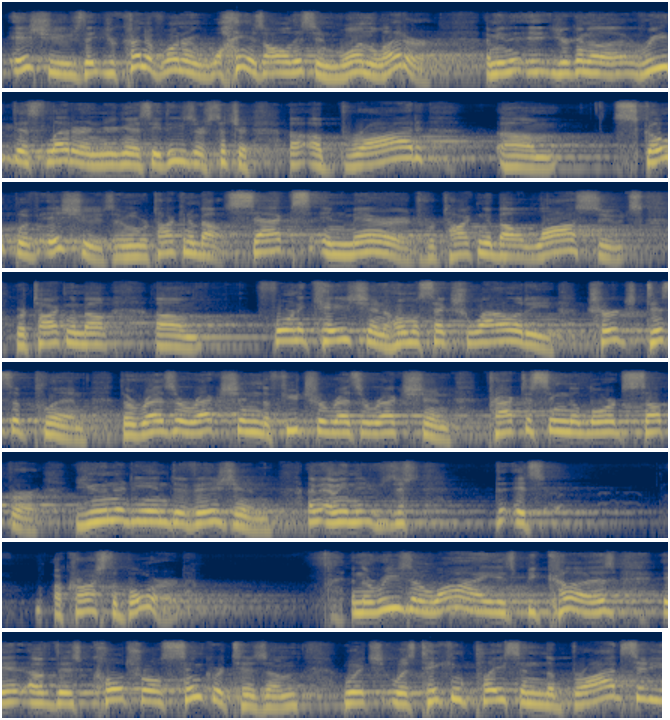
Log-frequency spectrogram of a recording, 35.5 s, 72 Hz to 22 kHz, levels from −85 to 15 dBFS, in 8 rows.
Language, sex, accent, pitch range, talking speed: English, male, American, 185-225 Hz, 160 wpm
